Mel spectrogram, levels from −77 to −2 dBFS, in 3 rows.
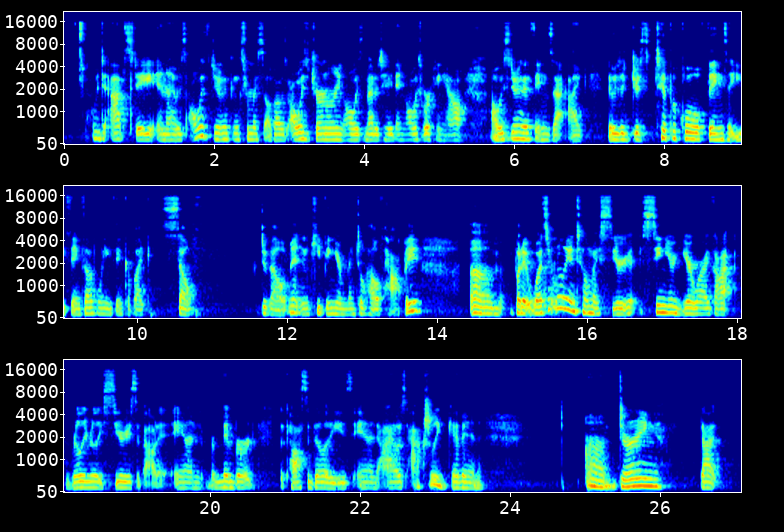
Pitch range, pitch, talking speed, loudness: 165-200 Hz, 175 Hz, 175 wpm, -29 LUFS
